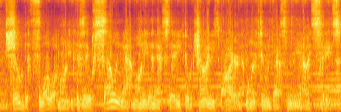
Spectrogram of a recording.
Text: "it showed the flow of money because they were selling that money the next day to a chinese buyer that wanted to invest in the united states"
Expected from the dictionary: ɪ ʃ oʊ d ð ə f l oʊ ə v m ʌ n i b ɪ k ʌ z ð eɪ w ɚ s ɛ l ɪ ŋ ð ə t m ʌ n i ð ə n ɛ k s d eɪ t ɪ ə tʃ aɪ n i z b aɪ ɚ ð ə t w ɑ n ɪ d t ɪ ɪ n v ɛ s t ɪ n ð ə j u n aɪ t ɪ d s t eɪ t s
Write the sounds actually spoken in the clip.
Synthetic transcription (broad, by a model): ʃ oʊ d ð ə f l oʊ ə p m ʌ n i b ɪ k ʌ z ð eɪ w ɚ s ɛ l ɪ ŋ ð ə t m ʌ n i ð ə n ɛ k s d eɪ t ɪ ə tʃ aɪ n i z b aɪ ɚ ð ə t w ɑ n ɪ t ɪ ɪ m v ɛ s t ɪ n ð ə j u n aɪ t ɪ d s t eɪ t s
